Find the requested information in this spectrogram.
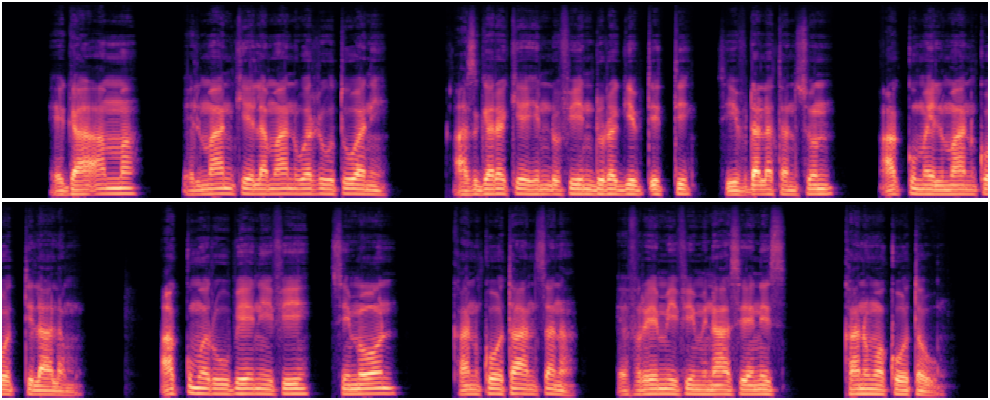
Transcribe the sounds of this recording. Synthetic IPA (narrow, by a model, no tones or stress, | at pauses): ʔɛɡaːɐmːɐ | ʔɪlmaːŋke̞ːlɐmaːnwɐrːɪʊt̪ʊːʔɐnɪ | ʔɐ̰s̬ɡɐɾɐkeːhɪnᶑʊfiːnd̪ʊɾɐɡɪb̚t̪ʼɪt̪ːɪ | siːfᶑɐlɐt̪ɐnsʊn | ɐ̰kːʊmɐɪlmaːŋko̞ːt̪ːɪlaːlɐmʊ̥ | ʔɐkːʊmɐɾuːbe̞ːniːfɪ | sɪmo̞ːn | kʰɐŋko̞ːt̪ɐʔɐnsɐnɐ | ʔɛfɾeːmiːfɪmɪnaːse̞ːnɪs | kɐnʊmɐko̞ːt̪ɐʔʊ̰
